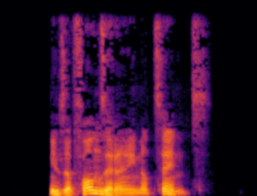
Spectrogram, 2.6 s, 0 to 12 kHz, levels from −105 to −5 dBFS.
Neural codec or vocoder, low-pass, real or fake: none; 10.8 kHz; real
